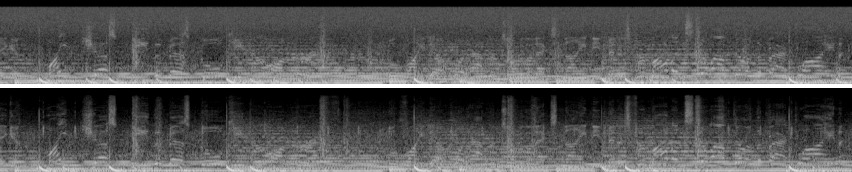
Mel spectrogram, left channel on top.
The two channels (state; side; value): noise; left; hiss, 15 dB below the sound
